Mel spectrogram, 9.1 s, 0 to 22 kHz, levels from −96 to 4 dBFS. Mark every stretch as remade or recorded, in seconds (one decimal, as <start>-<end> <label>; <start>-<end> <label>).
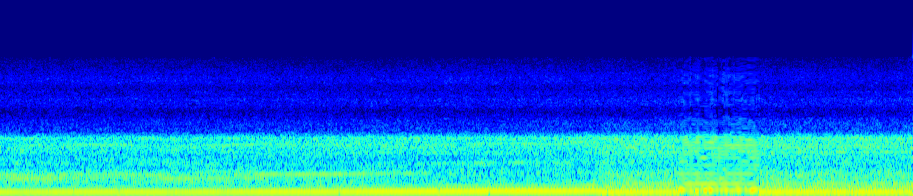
0.0-6.8 recorded; 6.8-7.6 remade; 7.6-9.1 recorded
